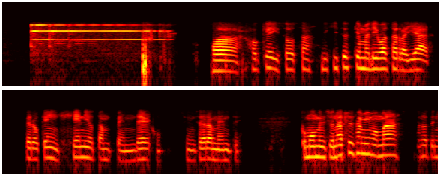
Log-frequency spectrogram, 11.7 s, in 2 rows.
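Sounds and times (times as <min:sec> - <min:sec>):
bell sound effect: 0:00.4 - 0:02.3
speech: 0:02.8 - 0:09.1, 0:09.8 - 0:11.6.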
